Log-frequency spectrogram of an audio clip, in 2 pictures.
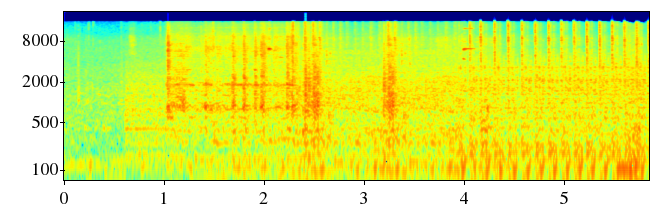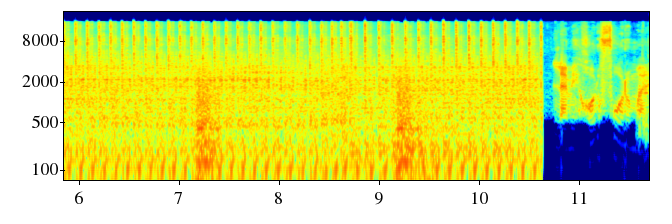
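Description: A small engine starts and idles with a fast, steady putter.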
